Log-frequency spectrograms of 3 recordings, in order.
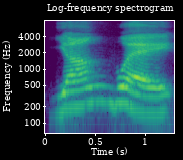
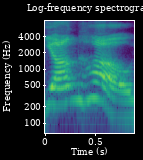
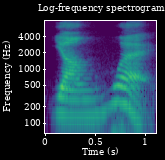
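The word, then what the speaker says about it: Younghoe: because I almost believe young way not young ho y'all it might be spelled young ho but it's pronounced young way young wayu probably hit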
